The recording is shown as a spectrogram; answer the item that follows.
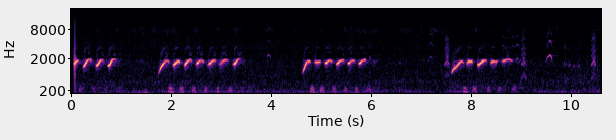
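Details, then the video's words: West Indian whistling ducks feeding on bread at Galley Bay, Antigua, giving shrill, rising whistles in quick runs of four to seven notes, bursts repeating every few seconds. "West Indian Whistling Ducks"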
